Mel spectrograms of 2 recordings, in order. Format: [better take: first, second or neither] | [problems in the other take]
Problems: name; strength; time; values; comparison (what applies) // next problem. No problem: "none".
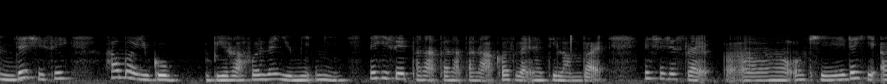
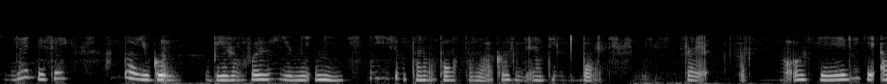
first | noise reduction (neural separator model SepFormer WHAM!)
